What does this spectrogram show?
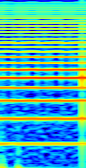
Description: REED C#; Big Fish Audio; Synclav FM

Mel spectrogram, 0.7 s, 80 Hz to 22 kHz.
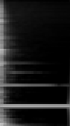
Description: GTR 6-STR, Steel String; Roland LCDP02 Guitar and Bass

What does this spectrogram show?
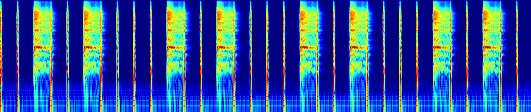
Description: Hi Hat Loop; Sonic Foundry (Sony Creative Software) - Fluid Dynamics Drum & Bass; Construction Kit

